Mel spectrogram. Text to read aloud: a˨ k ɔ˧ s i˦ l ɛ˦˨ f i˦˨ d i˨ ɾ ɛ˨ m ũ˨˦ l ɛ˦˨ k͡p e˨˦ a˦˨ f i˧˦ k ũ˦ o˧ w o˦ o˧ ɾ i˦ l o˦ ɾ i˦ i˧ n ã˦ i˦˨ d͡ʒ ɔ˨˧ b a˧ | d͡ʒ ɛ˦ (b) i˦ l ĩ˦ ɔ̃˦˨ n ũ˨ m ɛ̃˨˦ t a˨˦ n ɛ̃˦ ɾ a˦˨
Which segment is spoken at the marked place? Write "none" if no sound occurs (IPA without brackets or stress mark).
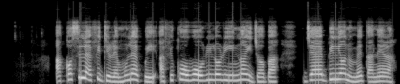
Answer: b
